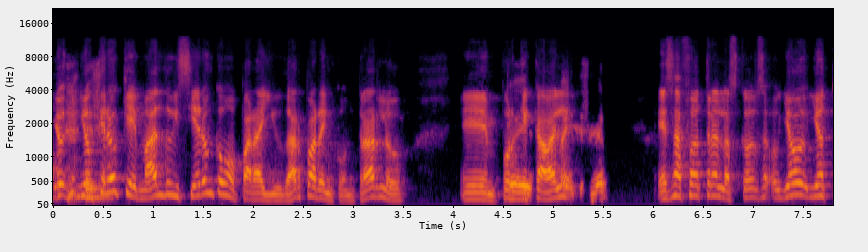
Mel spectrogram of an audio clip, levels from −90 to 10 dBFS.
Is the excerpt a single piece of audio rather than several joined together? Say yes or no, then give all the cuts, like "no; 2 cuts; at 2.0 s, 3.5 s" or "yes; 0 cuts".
yes; 0 cuts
